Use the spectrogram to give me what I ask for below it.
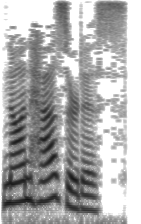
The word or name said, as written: nonhazardous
